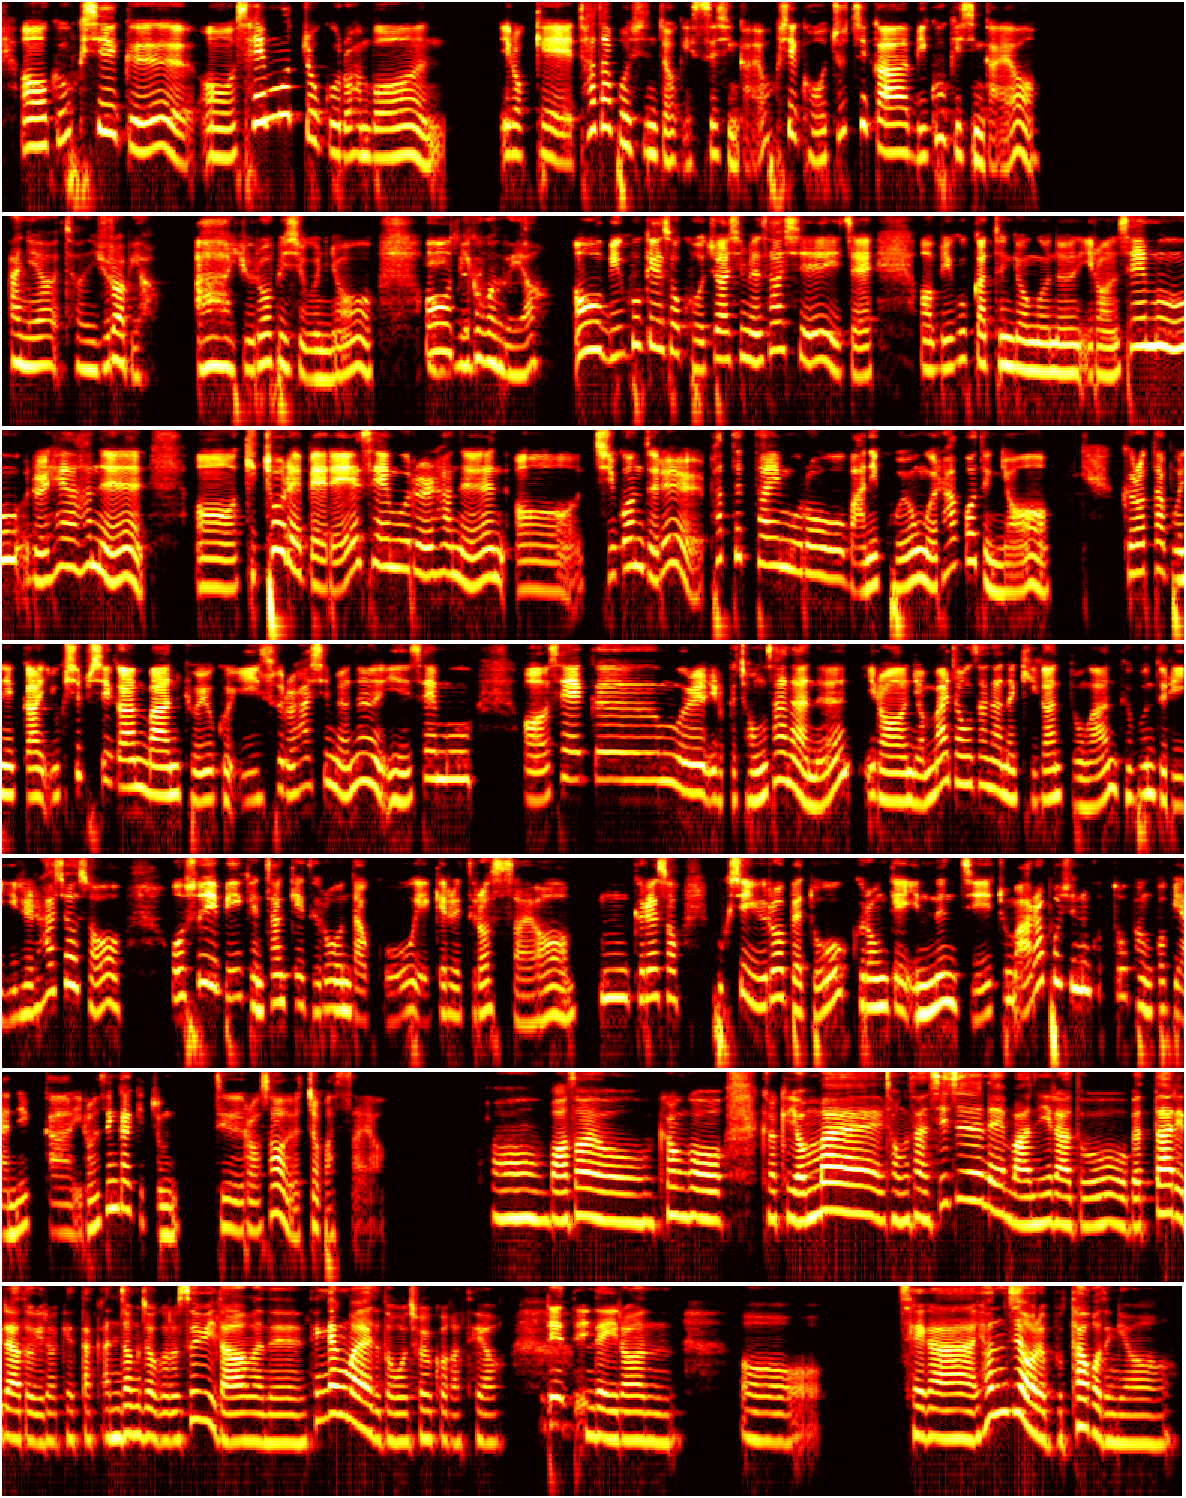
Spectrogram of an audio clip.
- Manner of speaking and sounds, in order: other background noise
- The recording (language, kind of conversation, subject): Korean, advice, 수입과 일의 의미 사이에서 어떻게 균형을 찾을 수 있을까요?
